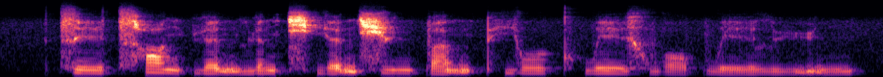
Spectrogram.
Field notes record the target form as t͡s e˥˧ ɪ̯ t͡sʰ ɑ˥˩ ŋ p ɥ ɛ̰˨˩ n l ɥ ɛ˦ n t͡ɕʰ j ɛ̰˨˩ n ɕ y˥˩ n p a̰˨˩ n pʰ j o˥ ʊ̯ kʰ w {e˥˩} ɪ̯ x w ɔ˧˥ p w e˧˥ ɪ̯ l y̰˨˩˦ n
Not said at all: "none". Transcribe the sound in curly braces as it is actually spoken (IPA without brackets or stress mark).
e˥˩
